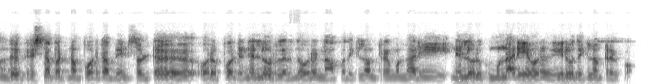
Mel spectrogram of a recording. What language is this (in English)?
Tamil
